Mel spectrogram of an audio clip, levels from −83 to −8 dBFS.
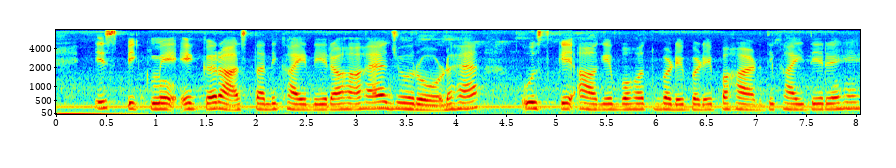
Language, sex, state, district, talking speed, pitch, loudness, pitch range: Hindi, female, Punjab, Pathankot, 170 wpm, 200 Hz, -17 LUFS, 190-220 Hz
